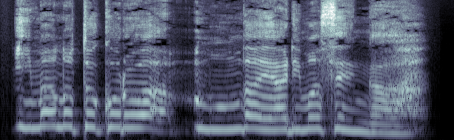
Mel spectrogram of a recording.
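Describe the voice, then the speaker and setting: A woman's voice: high-pitched, expressive, moderate pace, no room sound, studio quality. A woman acting a dutiful, easily flustered fighter in a fantasy drama, speaking formally and politely. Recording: music under the voice.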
